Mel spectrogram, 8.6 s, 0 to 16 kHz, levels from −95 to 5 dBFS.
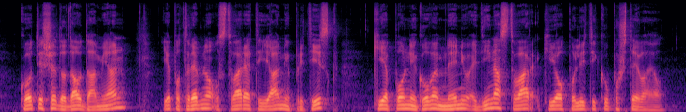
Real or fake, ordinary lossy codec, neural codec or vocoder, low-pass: fake; none; vocoder, 44.1 kHz, 128 mel bands every 512 samples, BigVGAN v2; 14.4 kHz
